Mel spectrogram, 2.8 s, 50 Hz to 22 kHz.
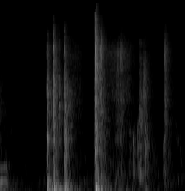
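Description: Keys tapped on a computer keyboard while entering a ROM file name for a Dragon 32 emulator, a few short bursts of clicking close up with brief gaps between them.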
